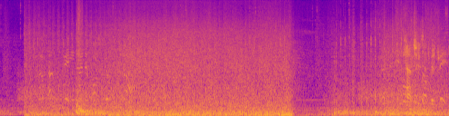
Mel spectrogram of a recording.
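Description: Artillery shelling in the video game Wargame AirLand Battle: a dense, continuous barrage of booming blasts and crackling impacts, loud and unbroken, with a brief lull before the pounding resumes.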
